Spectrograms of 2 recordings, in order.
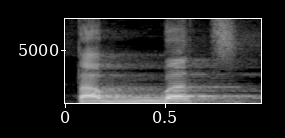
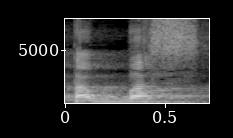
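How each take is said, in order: First: The final t is released with some breath. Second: The final t turns into a hissing sound. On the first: The speaker calls it right. "huruf yang masih dialirkan napas" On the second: The speaker calls it wrong. "Tapi jangan juga tabas"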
